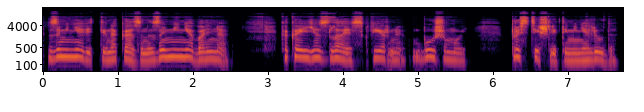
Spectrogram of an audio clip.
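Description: A man's voice: fairly high pitch, measured pace, a little mellow, dry recording, clean studio sound. A man reading as a tender princess schoolgirl. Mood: remorseful. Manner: tender, whispering. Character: young princess schoolgirl, warm and devoted.

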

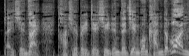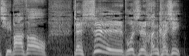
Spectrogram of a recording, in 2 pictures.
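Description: A man voicing a calm, thoughtful hero. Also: fairly high pitch, breathy edge, no echo, studio quality, pitched above the performer's own voice. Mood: calm, reflective. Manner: measured and reflective. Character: calm, wise male hero, a thoughtful swordsman.

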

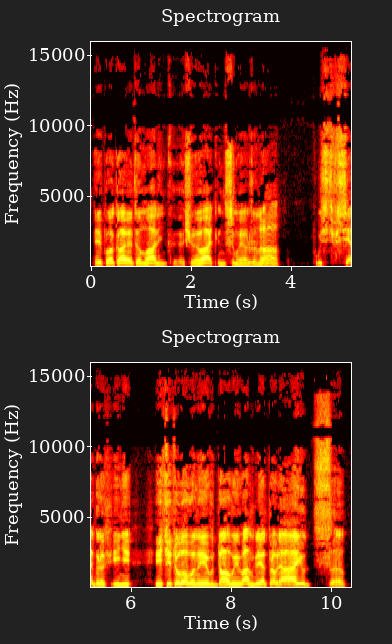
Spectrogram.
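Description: A man's voice: lowish voice, big pitch swings, a little slow, creaky, dry recording, full character voice. A man voicing a foppish, pompous husband who gushes and swears theatrically in an audiobook reading. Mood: swaggering. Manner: gushing, languid, swaggering exclamations.

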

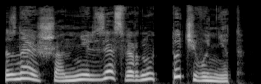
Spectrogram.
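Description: A reader voicing a bubbly, excitable teenage girl who fiercely takes her best friend's side. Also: mid-range voice, no room sound, studio quality, pitched above the performer's own voice, close to an everyday voice. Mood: grumbling. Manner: quick to excitement and indignation.

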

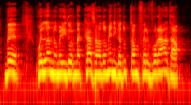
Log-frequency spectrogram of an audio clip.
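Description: An actor plays a talkative, exasperated middle-aged working-class Roman father who works as a doorkeeper, delivering a theatrical radio-play monologue of colloquial storytelling. With a Roman accent and a husky, high voice, he speaks quickly, rambling expressively, repeating himself and asking rhetorical questions.

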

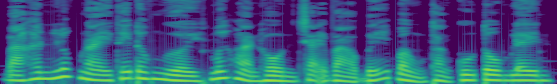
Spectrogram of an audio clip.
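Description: A woman reading a story in a steady, measured manner. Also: sits low, no echo, studio quality, faint music behind. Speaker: narrator. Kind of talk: scripted audiobook narration.

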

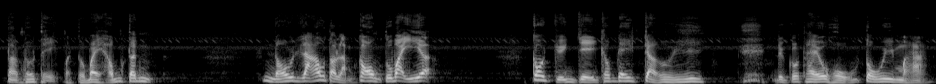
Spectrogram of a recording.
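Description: A man's voice: medium pitch, expressive, normal speed, slightly rough, no room sound. An actor playing a frightened, superstitious aging man with a Southern Vietnamese accent, stammering and pleading in an audio drama. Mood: indignant, pleading. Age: older.

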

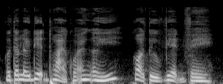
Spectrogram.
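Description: A woman's voice: mid-range voice, very fast, dark tone, breathy edge, close to an everyday voice. A woman reading aloud, voicing a frightened young daughter who speaks tearfully. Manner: tearful, pleading.

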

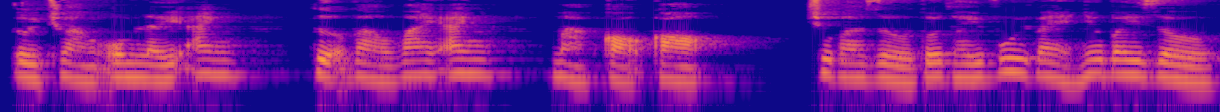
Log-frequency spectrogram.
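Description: Warm-voiced woman narrating a story. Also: on the low side, a little fast. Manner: expressive, emotional reading. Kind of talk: first-person audio story narration.

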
